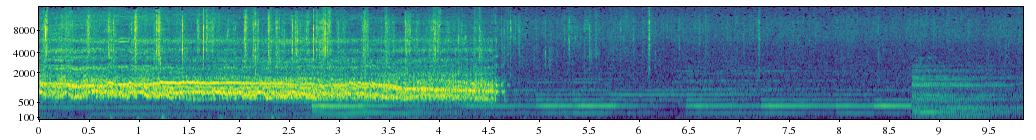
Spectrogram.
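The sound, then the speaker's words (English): Steady rain hisses and patters for several seconds, then cuts away abruptly, leaving a quieter sustained tonal drone with faint hum. “Even though the rain didn't help, I didn't move.”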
